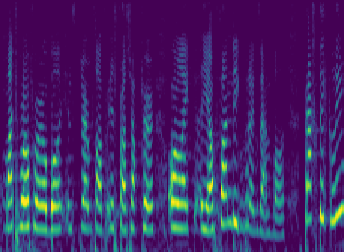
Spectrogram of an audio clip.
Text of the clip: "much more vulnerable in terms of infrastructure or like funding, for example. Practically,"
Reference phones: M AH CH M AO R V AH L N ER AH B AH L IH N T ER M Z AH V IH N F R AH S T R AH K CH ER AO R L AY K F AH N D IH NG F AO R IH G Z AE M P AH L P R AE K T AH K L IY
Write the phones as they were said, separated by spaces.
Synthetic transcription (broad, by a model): M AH CH M AO R F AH N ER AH B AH L IH N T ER M S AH F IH N F R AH S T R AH K CH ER AO R L AY K F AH N D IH NG F AO R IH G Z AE M P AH L P R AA K T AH K L IY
